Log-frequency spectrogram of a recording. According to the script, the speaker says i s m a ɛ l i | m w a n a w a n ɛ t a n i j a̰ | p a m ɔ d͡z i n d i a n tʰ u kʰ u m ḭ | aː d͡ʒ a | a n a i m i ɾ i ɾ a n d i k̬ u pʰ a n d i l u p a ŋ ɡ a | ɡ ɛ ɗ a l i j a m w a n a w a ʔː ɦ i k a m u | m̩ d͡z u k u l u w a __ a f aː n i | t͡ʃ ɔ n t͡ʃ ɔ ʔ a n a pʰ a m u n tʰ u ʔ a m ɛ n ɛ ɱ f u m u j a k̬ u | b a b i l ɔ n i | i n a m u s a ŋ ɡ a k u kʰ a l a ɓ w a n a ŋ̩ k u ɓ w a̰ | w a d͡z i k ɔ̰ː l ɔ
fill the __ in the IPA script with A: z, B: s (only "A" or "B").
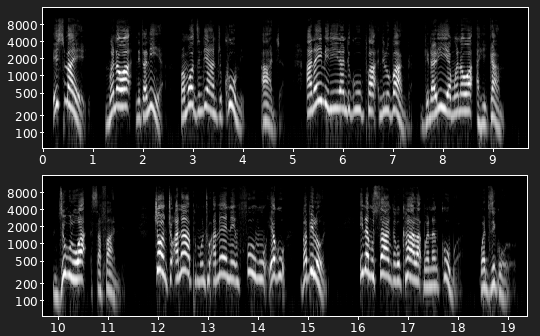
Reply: B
